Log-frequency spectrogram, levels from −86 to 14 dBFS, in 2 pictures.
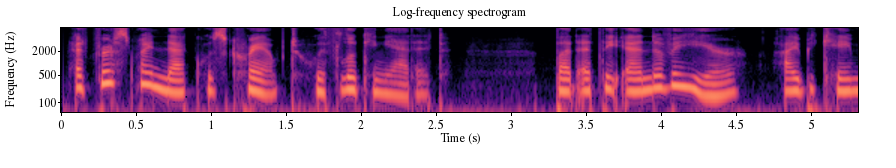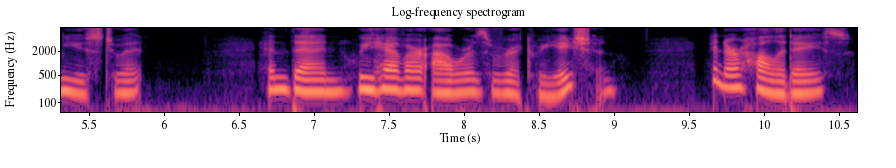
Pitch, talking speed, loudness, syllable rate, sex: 200 Hz, 185 wpm, -18 LUFS, 5.0 syllables/s, female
